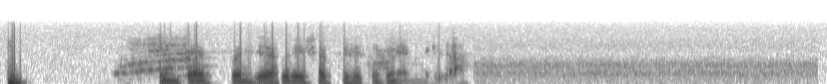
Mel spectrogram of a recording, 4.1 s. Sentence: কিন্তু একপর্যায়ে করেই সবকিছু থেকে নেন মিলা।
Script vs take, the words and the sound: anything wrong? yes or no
no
